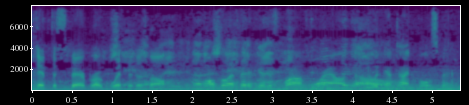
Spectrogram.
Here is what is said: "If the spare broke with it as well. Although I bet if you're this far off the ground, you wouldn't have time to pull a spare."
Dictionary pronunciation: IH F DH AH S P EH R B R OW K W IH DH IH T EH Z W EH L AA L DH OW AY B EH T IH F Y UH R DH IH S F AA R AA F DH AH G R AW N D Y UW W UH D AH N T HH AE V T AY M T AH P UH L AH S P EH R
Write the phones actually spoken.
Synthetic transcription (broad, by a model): IH F DH AH S P EH R B R OW K W IH DH IH T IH Z W EH L AA L DH OW AY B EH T IH F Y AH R DH IH S P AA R AA F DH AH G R AW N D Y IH W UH D N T HH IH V T AY M T AH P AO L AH S P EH R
